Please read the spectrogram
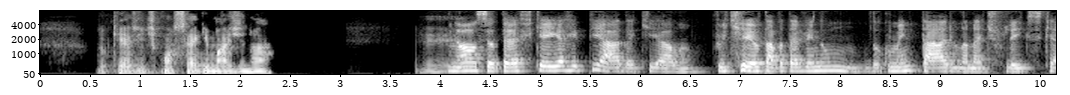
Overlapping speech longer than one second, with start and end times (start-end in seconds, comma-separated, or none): none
